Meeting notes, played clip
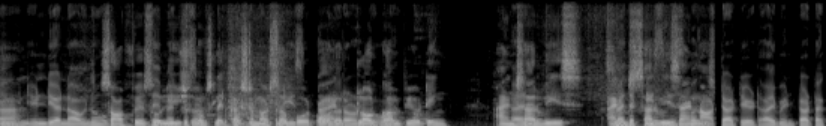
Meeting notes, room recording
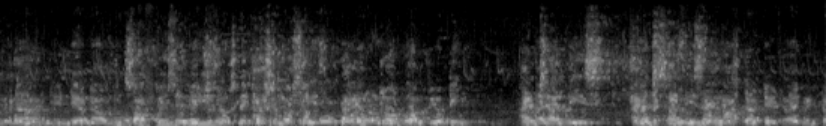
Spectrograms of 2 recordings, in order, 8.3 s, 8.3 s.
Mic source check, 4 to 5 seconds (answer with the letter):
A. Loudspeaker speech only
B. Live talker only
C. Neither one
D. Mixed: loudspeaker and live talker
A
